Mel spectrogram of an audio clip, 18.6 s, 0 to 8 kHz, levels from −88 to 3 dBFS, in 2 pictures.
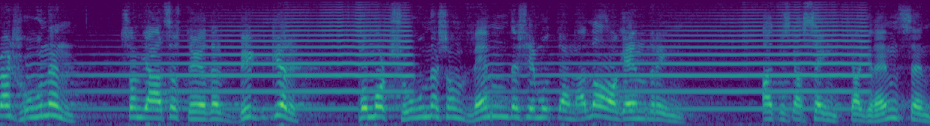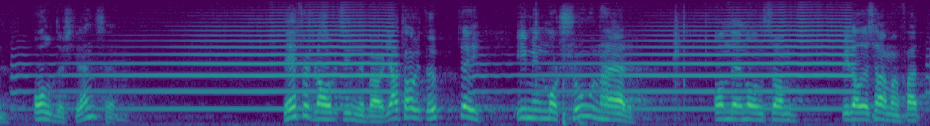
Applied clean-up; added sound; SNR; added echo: none; Trumpet; 9 dB; reverberation time 0.3 s.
